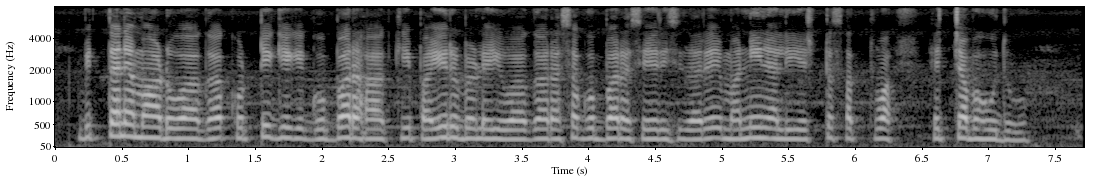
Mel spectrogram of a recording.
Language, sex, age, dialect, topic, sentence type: Kannada, female, 18-24, Coastal/Dakshin, agriculture, question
